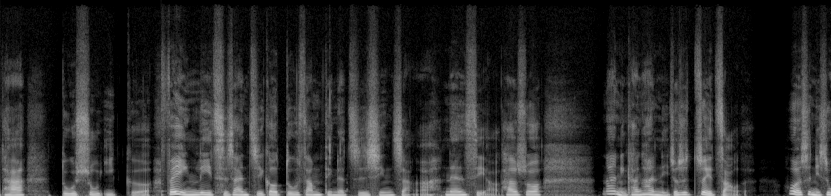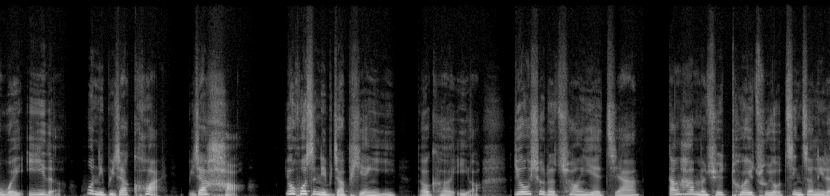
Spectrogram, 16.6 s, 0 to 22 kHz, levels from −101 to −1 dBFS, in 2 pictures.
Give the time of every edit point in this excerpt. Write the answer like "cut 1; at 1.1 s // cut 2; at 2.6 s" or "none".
none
